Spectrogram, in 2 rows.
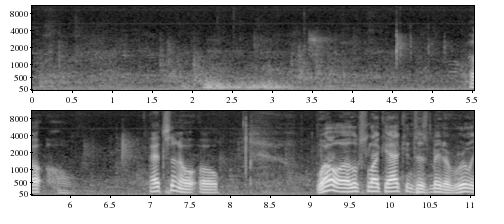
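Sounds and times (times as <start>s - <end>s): pool cue striking ball: 1.6s - 5.2s
ball rolling on table: 1.8s - 4.1s.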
